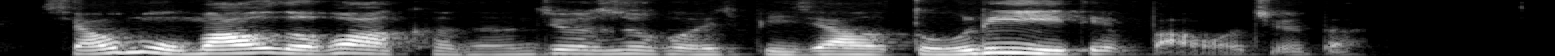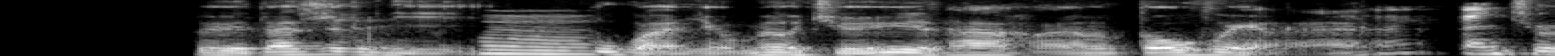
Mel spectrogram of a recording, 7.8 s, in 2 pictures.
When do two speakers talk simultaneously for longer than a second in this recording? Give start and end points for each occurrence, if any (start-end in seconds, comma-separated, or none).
none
